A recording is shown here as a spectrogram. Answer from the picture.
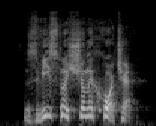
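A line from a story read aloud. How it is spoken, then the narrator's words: Sharp. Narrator (Ukrainian): різко мовила Герміона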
